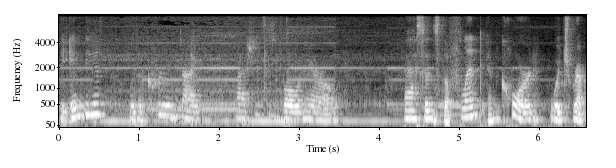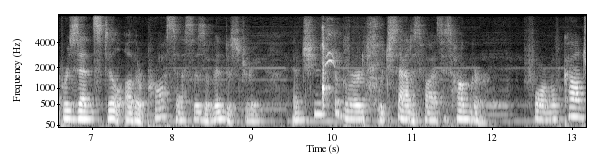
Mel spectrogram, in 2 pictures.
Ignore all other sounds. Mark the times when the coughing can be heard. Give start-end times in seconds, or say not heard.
9.8-10.6.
